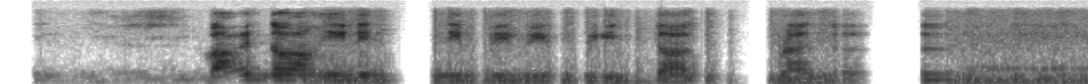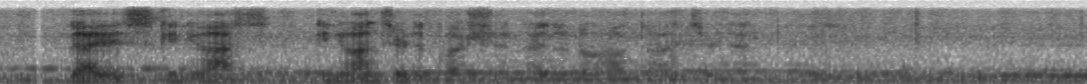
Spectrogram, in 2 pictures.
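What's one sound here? A young man talks casually and close up through a phone microphone.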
